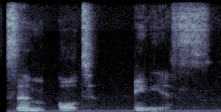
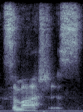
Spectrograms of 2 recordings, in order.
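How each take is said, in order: First: Every syllable of the word is sounded out. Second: The word is clipped short and slurred together. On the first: The speaker calls it right. "if I like go through the word" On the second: The speaker calls it wrong. "I never sounded out the word simultaneous. I guess I was too lazy in reading"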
